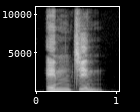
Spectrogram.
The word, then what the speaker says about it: enjin: So here's an example of a two-syllable long word, enjin. En is in the ninth tone, and jin is in the second tone, high falling.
